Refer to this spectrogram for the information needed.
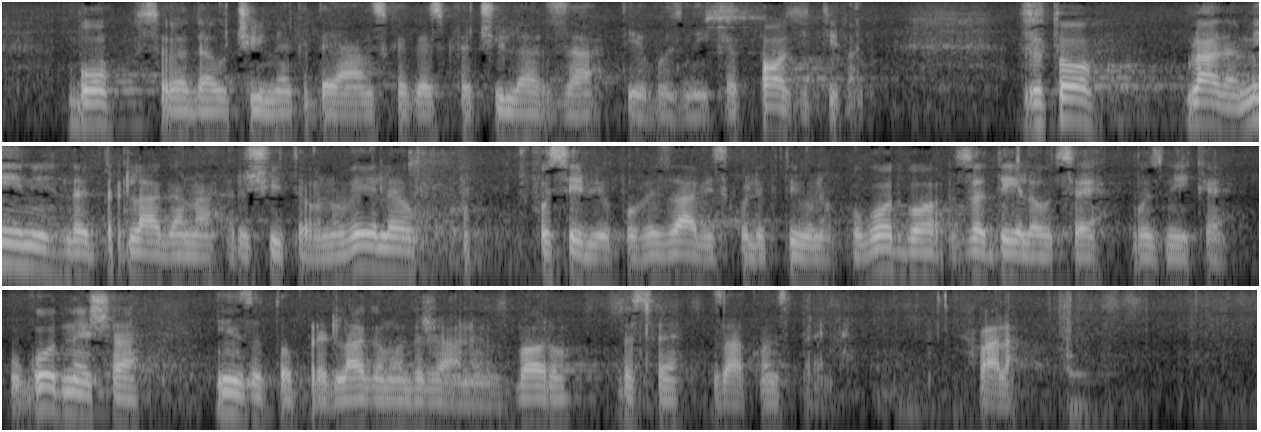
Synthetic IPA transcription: bosɛ̰ʋəd̪aut͡ʃinɛɡd̪ɛjanskɛɡaisplat͡ʃilazat̪eʋɔzniːkɛpɔzit̪iʋə̰n | zat̪oːʋwlaːd̪ameːnid̪ajɛpɾɛd̪laːɡanaɾɛʃit̪ɛ̰wnɔʋeːlɛpɔseːbjiwpɔʋɛzaːʋiskɔlɛkt̪iwnɔpɔɡoːd̪bɔzad̪eːlawt̪sɛʋɔznikɛpɔɡoːd̪nɛjʃa | inzat̪oːpɾɛd̪laːɡamɔd̪əɾʒawnɛmuzbɔːɾud̪asɛzaːkɔnspɾɛ̰ːmɛxʋa̰ːla̰

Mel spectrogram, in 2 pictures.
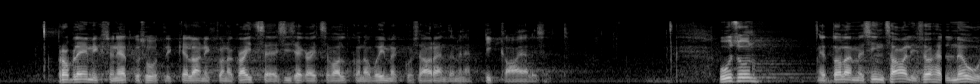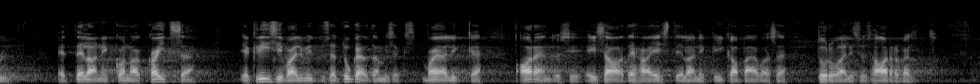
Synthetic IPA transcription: pro̞ble̞ːmikso̞njæt̪̚kusuːt̪ˑlikːˑe̞lɑnikːˑo̞nːɑkɑjt̪sejɑsise̞kɑjt̪se̞vɑlt̪̚ko̞nːɑvɤjmekːˑuse̞ɑɾe̞nd̪ɑmine̞pikːˑɑɑjɑlise̞lt̪ | usune̞t̪ːˑo̞le̞me̞siːnsɑːlʲisyɦe̞lnɤwl | e̞t̪ːe̞lɑnikːˑo̞nːɑkɑjt̪se̞ | jɑkriːsivɑlʲmit̪use̞t̪uɡ̥e̞vd̪ɑmise̞ksvɑjɑlikːˑe̞ | ɑɾe̞nd̪̥usiʔe̞jsɑːt̪e̞ɦɑe̞ːst̪ie̞lɑnikːˑeiɡ̥ɑpæevɑse̞ | t̪urvɑlisuse̞ɑrve̞lt̪ˑ

